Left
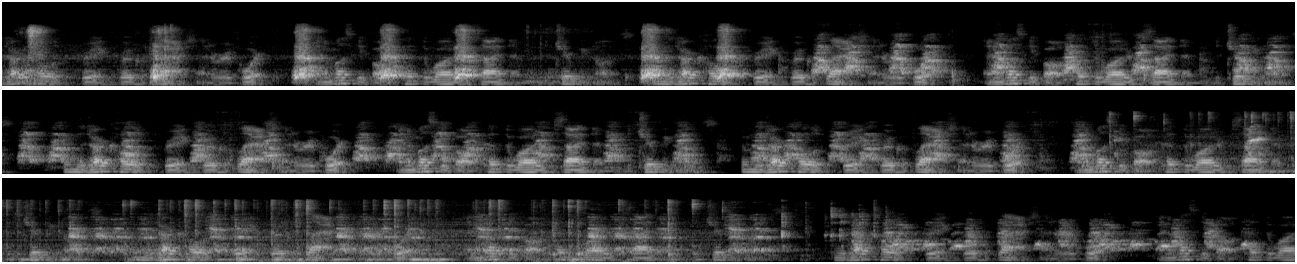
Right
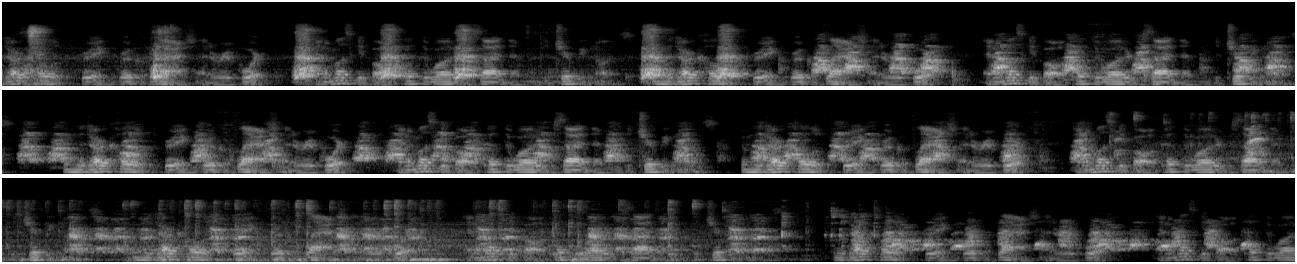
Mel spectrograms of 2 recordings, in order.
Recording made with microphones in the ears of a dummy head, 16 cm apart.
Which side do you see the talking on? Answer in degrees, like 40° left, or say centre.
10° right.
